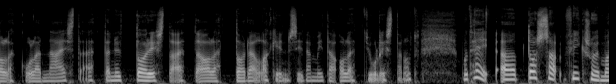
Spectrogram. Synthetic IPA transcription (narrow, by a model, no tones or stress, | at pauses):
olːekkṵːlenːɑist̪æ̰et̪ːænyt̪todist̪ɑ̰ḛt̪ːæolet̪todḛlːʔɑ̰kinsit̪æmit̪æ̰ʔolet̪jṵlʔist̪ɑnut̪mut̪heiəːt̪osːɑfiksuimːɑ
